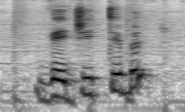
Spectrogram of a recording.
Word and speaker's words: vegetable: The E after G is silent. You can understand it from the difference in number of syllables also. When you pronounce it as vegetable, it has got vegetable, 4 syllables. But when you pronounce it correctly, it has got only 3, vegetable. Okay, so you have just 3 syllables in that and it's pronounced as vegetable.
